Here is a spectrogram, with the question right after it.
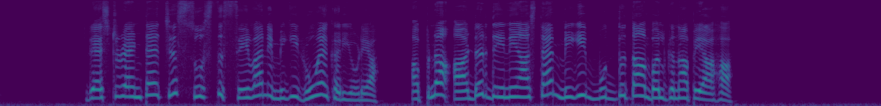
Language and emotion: Dogri, angry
